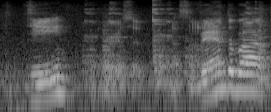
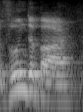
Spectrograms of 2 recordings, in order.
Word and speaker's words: Wunderbar: gonna try is called D Vanda bar Pilsner okay you mispronounced it it's the funda bar funda Barfield snare and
